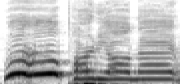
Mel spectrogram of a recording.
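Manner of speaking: loud high woohoo, drawn out; party whoop. Retold or imitated. Mocking his earlier party mood, loud whoop. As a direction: whoop like a night out. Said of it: "it went from".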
